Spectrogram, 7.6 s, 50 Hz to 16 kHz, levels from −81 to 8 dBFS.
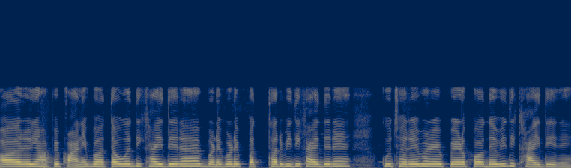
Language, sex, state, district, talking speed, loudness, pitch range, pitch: Hindi, female, Chhattisgarh, Bilaspur, 220 wpm, -19 LUFS, 215-230 Hz, 220 Hz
